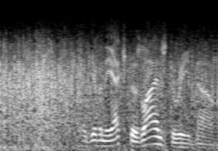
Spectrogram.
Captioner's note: applause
